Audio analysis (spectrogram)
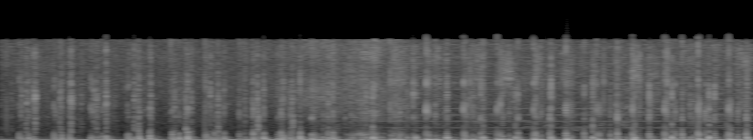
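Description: Long nails scratch across the glossy coated paper pages of an open glossy magazine, lying on the same photo spread. A rapid, uneven run of short, dry scratching strokes rides over a deep low rumble. The scratching grows louder and sharper in the second half.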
